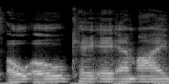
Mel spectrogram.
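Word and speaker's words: 狼: So like, I think it's Ookami means wolf, and then Okami means God.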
